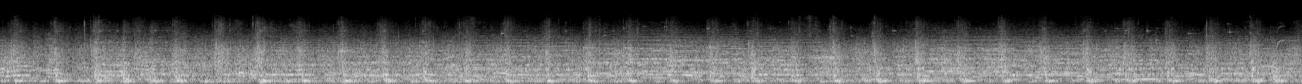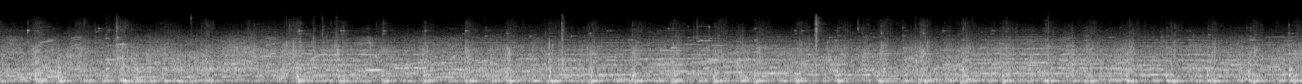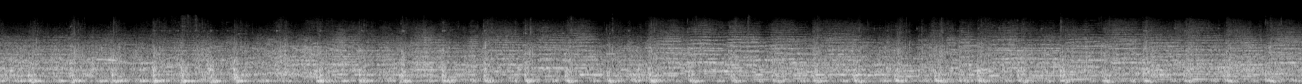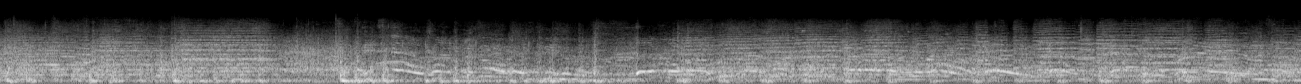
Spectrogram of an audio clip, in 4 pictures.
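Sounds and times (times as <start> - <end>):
drumline beat: 0.0 - 52.0
horn lines: 0.0 - 52.0.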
